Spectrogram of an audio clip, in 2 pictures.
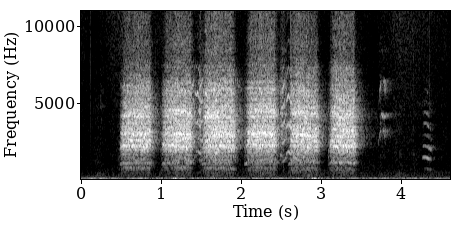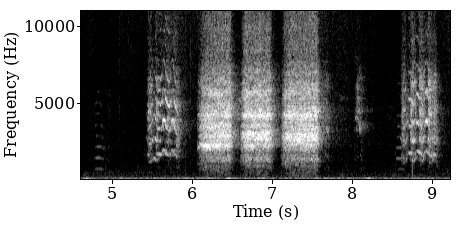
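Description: Sulphur-crested Cockatoo giving harsh, grating screeches, about half a second each, in two runs of five, with softer chattering notes between.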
